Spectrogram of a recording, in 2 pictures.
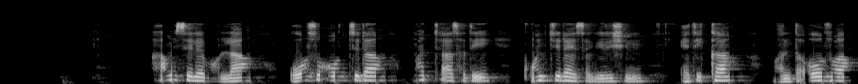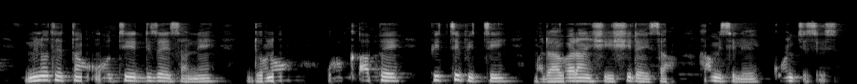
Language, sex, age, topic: Gamo, female, 18-24, agriculture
